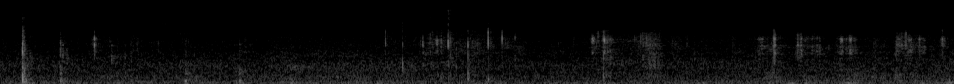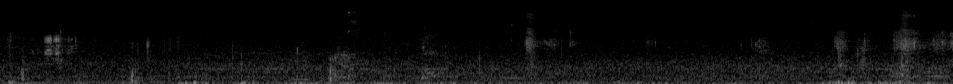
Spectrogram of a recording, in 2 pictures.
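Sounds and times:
leaf litter crunching and rustling: 16.9 - 19.0.

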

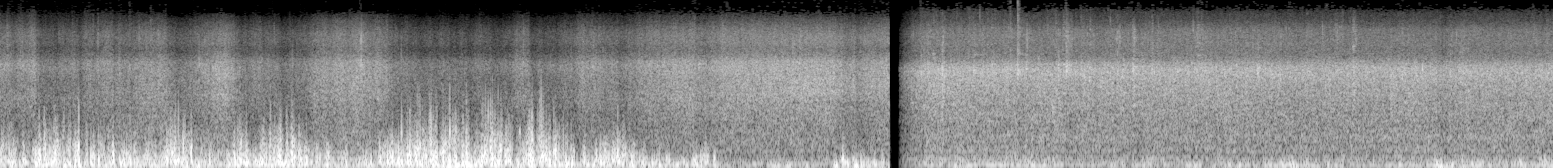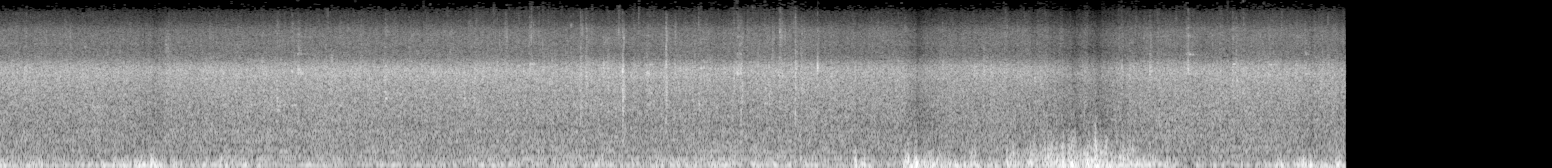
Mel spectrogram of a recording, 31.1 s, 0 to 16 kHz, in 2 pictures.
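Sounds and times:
heavy rain and hail: 0.0 - 29.0
hail ticks: 20.2 - 23.8.

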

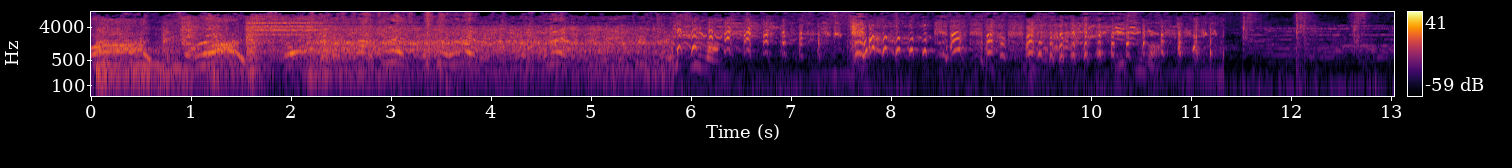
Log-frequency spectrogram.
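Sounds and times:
music: 0.0 - 4.4, 8.8 - 13.0
high-pitched snickering laughter: 5.4 - 11.6.

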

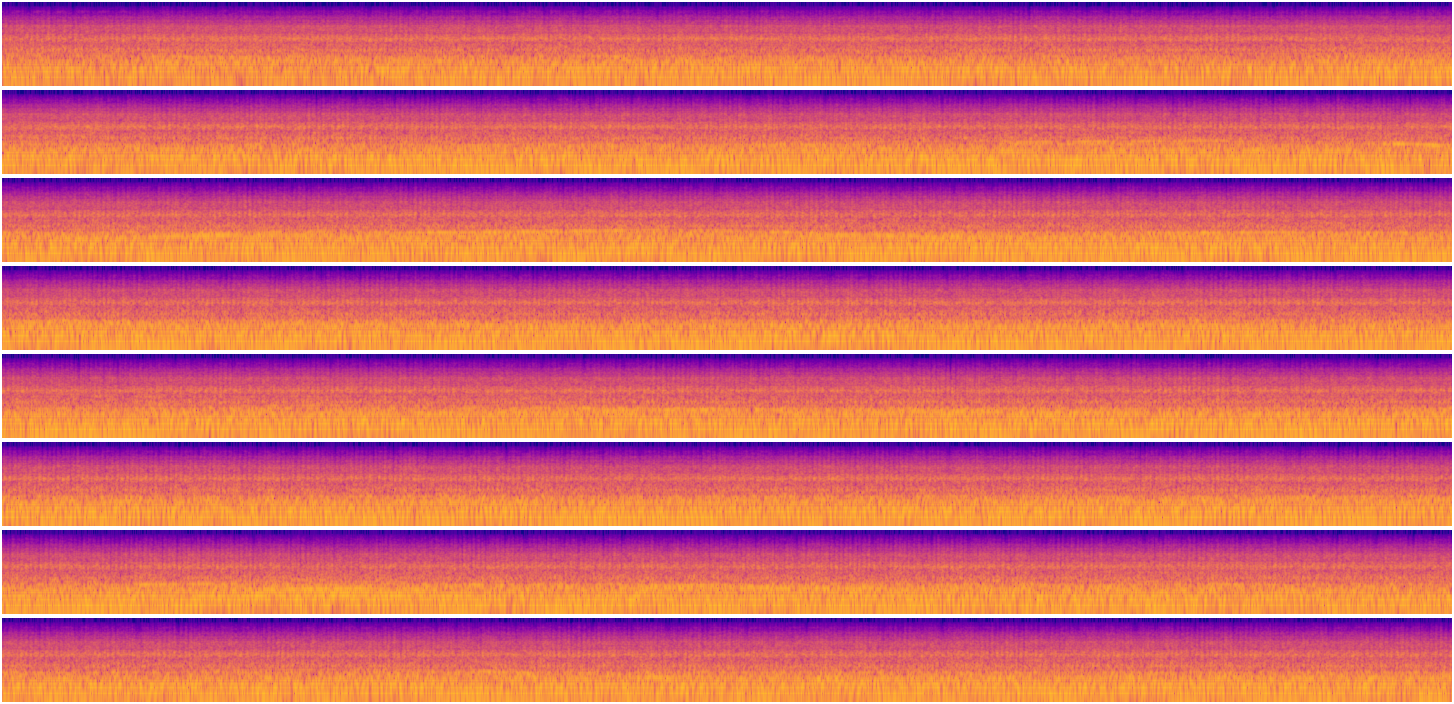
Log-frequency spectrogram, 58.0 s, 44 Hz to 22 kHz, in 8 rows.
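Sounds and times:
motorcycle engines idling: 0.0 - 58.0.

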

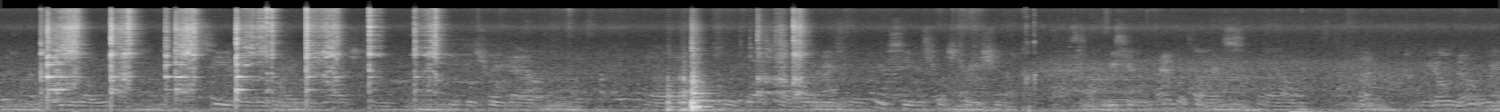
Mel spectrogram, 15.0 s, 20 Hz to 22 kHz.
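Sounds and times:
cookware clanking: 0.4 - 4.5, 6.7 - 8.2
metal spatula scraping a wok: 0.4 - 4.6, 7.5 - 8.2.

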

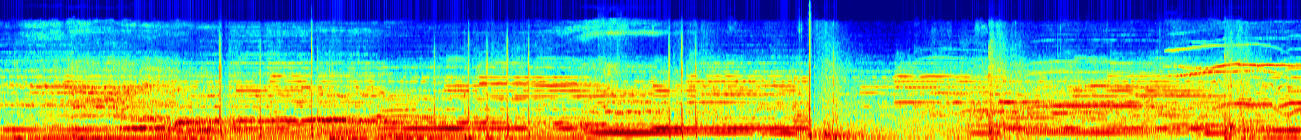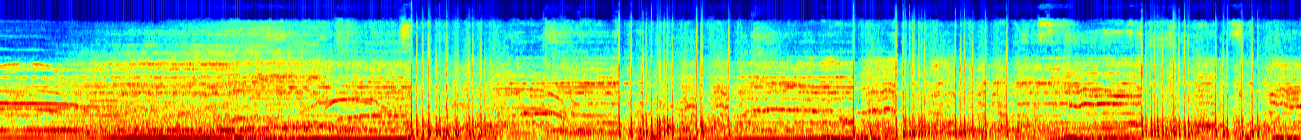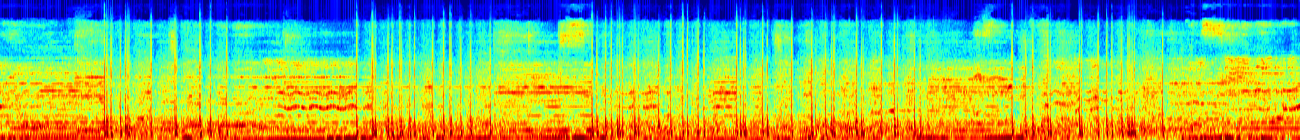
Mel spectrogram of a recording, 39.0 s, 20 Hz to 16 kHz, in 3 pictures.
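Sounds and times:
loud music with bass: 0.0 - 39.0
fireworks cracking and popping: 4.2 - 5.8, 6.6 - 7.2, 15.7 - 38.8.

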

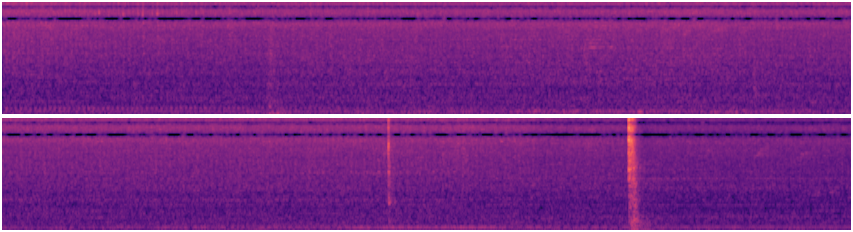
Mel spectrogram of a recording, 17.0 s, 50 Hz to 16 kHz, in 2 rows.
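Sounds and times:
car bonnet slamming shut: 2.6 - 3.2, 14.7 - 15.2.

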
